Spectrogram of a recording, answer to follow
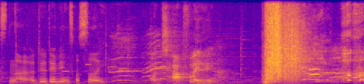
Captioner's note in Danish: Eksplosion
